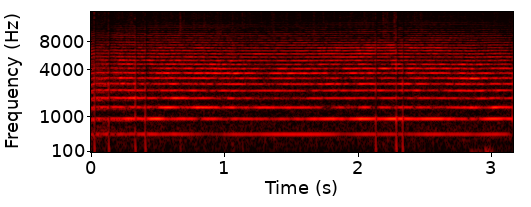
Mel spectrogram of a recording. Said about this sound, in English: Now make noise with that trumpet.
